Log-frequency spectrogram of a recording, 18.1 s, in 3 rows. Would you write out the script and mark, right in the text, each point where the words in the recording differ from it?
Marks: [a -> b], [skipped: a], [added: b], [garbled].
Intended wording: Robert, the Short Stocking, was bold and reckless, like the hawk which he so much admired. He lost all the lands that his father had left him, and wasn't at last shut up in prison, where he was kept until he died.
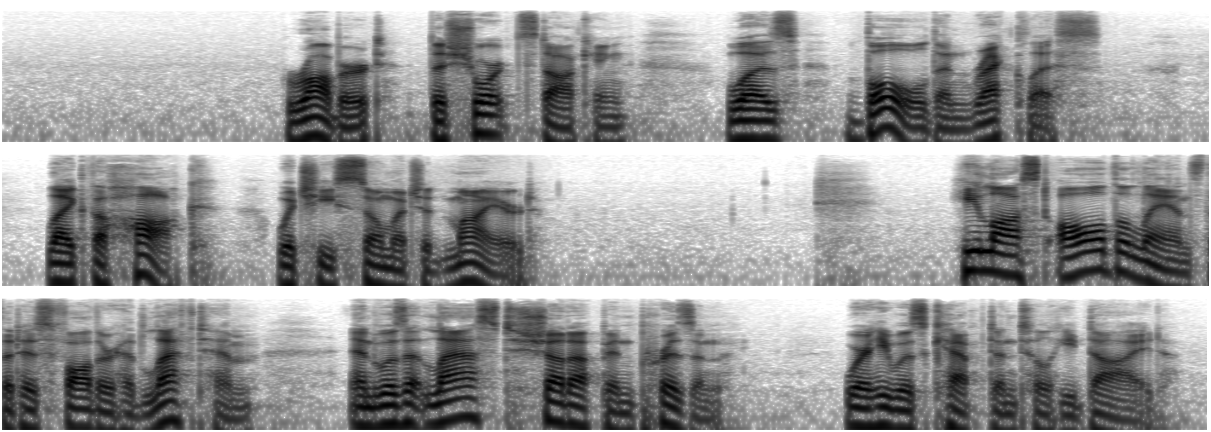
Robert, the Short Stocking, was bold and reckless, like the hawk which he so much admired. He lost all the lands that his father had left him, and [wasn't -> was] at last shut up in prison, where he was kept until he died.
